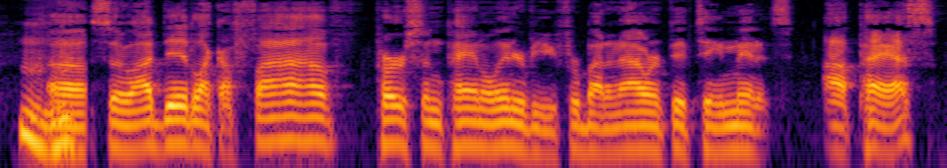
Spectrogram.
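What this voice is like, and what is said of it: Southern US country accent. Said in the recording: “my country accent”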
